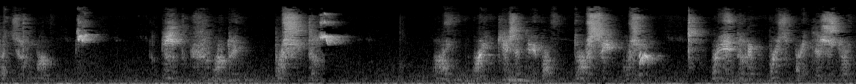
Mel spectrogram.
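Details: Male pet budgerigar, a funny and very talkative bird, babbling speech-like phrases with warbled chatter and shrill chirps, pausing briefly midway.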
